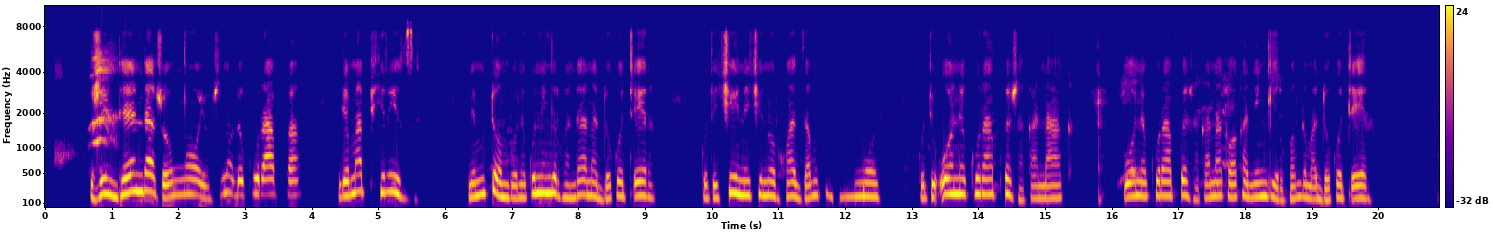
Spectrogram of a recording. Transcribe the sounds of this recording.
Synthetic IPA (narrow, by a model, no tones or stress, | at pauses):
ʐinde̞ndaʐe̞umo̞joʐino̞ɗakuɾap̚wa | ŋɡe̞mapʰirizi | ne̞muto̞mbo̞ne̞kuniŋɡirwandːnadʱo̞ko̞te̞ɾa | kutit͡ʃinit͡ʃino̞rwad͡zamukumo̞jo | kutiʔuone̞kuɾapweʐakanakḁ | uo̞ne̞kuɾapweʐakanakawakaniŋɡirwaŋɡe̞madʱo̞ko̞te̞ːra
